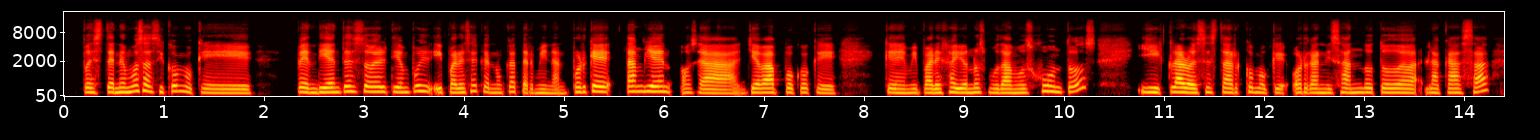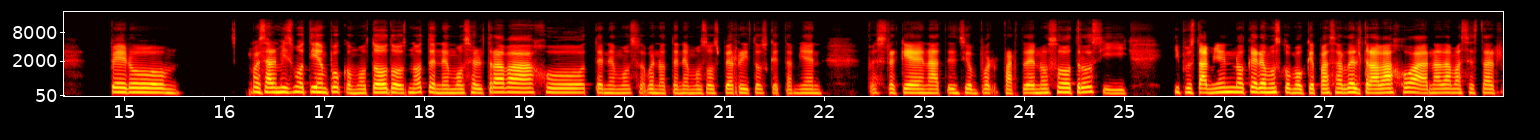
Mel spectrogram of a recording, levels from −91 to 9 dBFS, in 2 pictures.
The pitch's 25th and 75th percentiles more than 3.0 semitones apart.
No: average, 2.7 semitones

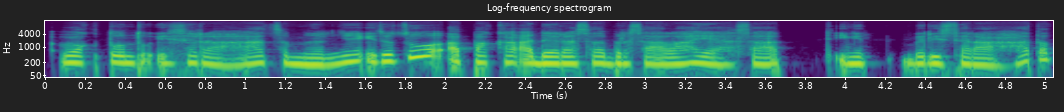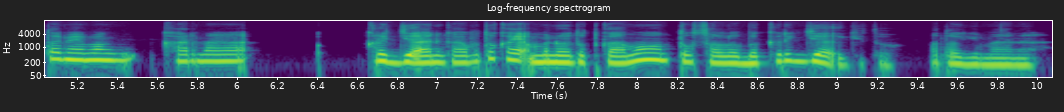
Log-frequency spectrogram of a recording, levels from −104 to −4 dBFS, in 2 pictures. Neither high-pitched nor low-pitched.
No: high, 200 Hz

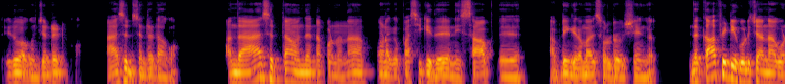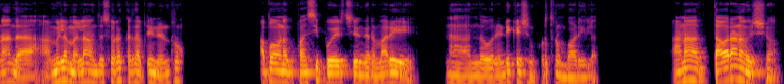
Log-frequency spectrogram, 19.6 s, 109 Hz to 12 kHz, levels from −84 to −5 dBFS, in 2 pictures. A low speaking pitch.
Yes: low, 105 Hz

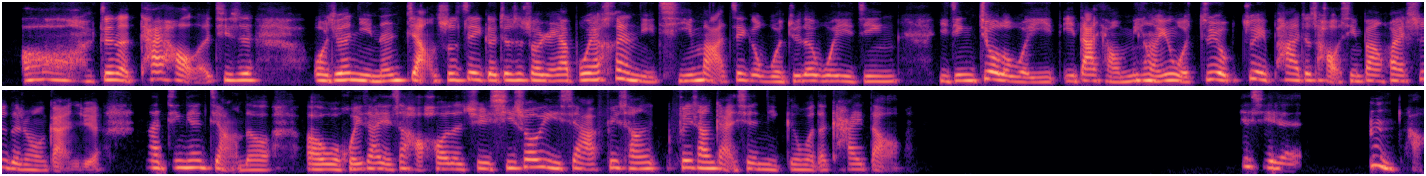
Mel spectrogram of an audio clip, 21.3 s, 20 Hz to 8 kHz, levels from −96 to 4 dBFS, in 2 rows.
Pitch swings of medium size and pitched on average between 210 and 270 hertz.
Yes: average, 3.4 semitones; high, 215 Hz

